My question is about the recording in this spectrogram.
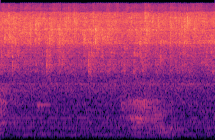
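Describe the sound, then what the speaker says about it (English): Cold water runs steadily from a tap, a constant soft hiss and splash into a sink with no talking. "I'll turn on a little bit of cold water here"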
